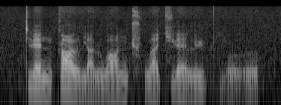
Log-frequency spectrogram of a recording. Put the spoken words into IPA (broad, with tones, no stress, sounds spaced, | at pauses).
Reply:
t̪ ɥ ɛ˥˧ n k ɑ˥˩ ʊ̯ l j ä˩ ɻ w ɑ˧˥ ŋ ʈ͡ʂʰ w ä˥˧ t͡ɕ ɥ ɛ˥˩ l y˥ pʰ j o̰˨˩˦ ʊ̯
